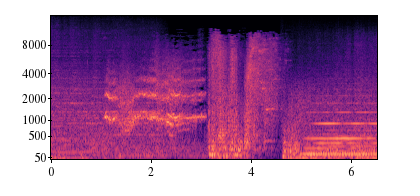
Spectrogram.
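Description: Vehicle tyres screeching under hard braking for about two seconds, then a loud crash of impact; music comes back in near the end.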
